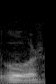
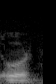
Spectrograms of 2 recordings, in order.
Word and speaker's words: Ur: from a city called Ur or eres many people pronounce it but the true pronunciation is or if he came from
